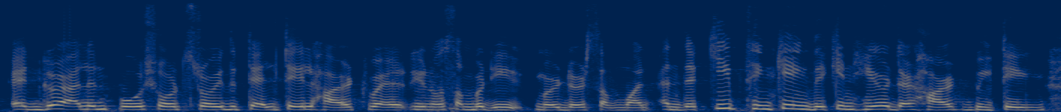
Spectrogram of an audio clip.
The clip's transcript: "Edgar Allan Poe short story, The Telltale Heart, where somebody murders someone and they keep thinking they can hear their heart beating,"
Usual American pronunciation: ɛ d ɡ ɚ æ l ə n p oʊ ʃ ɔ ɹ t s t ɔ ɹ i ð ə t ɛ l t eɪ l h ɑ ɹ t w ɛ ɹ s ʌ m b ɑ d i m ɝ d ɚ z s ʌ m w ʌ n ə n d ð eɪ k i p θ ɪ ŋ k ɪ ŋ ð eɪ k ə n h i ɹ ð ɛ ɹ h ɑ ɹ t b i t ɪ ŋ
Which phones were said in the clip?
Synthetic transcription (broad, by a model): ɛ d ɡ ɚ æ l ə n p oʊ ʃ ɔ ɹ t s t ɔ i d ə t ɛ l t eɪ l h ɑ ɹ t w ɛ ɹ s ʌ m b ɑ d i m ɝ d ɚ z s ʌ m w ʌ n ə n d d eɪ k i p t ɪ ŋ k ɪ ŋ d eɪ k ə n h i ɹ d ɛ ɹ h ɑ ɹ t b i t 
